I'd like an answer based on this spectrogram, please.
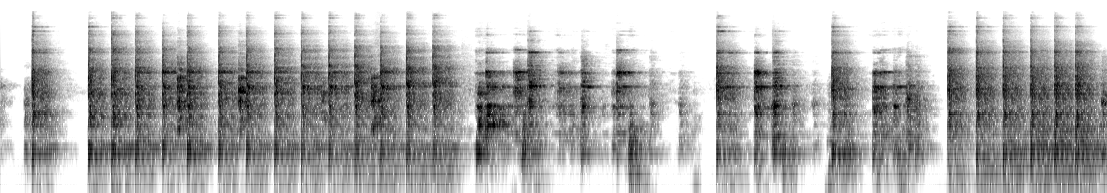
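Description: Hammer striking a steel chisel in quick runs of about five blows a second, with short pauses between runs, each blow ringing. The chisel is chipping hardened cement out of the trap of a ceramic squat toilet pan, where the set cement is blocking the drain.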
